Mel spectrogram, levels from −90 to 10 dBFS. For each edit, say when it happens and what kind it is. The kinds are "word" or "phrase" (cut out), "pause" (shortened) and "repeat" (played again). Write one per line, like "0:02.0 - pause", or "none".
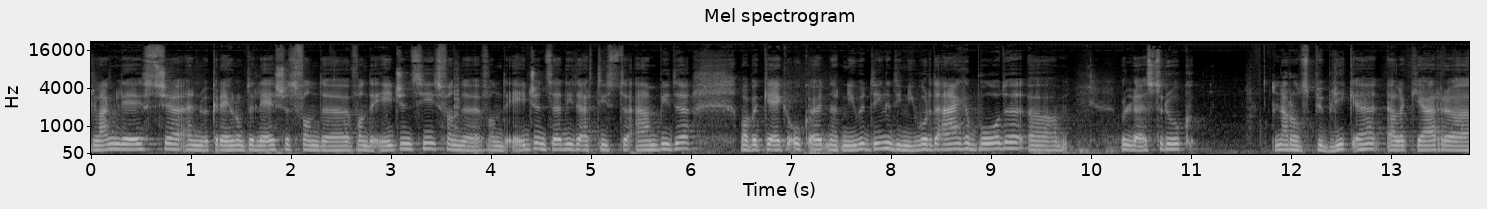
none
